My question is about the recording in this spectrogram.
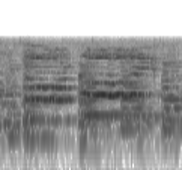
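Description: Mezzo-soprano singing a musical-theatre song with piano accompaniment: one note, a brief break about a second in, then a longer held note with vibrato.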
